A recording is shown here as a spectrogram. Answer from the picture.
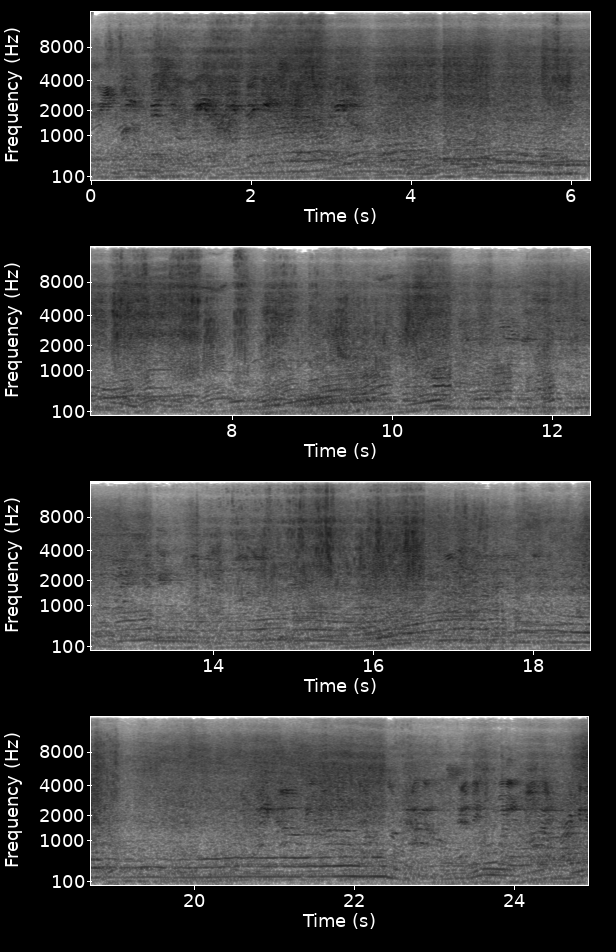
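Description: Several racing cars' engines running and revving together, their pitch rising and falling with the throttle. One engine holds a steady pitch for several seconds in the second half.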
